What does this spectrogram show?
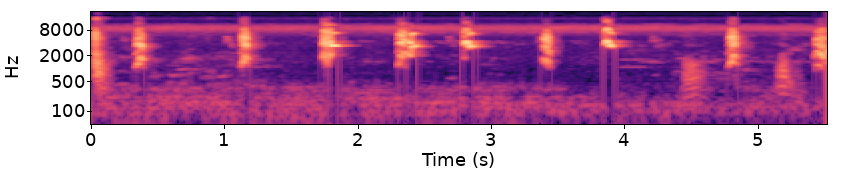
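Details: Morning Javan myna sounds recorded for training birds: sharp, high, scattered chirps and short squeaky notes, each separated by about half a second of quiet, with a few lower rough notes.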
